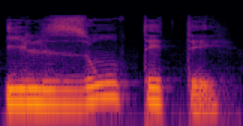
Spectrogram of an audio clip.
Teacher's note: You get first the liaison z, and then you get the t.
